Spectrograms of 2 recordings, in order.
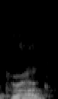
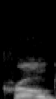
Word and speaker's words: Krog: We'll turn it over to His Worship Mayor Krog. Good morning, everyone. And thank you very much for this, Terry. I hate to correct you, but it's Krog. It rhymes with vogue or rogue. It's a long O.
